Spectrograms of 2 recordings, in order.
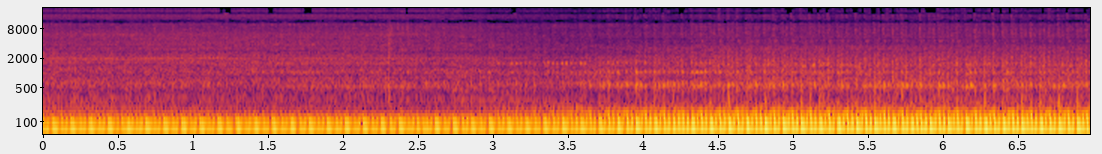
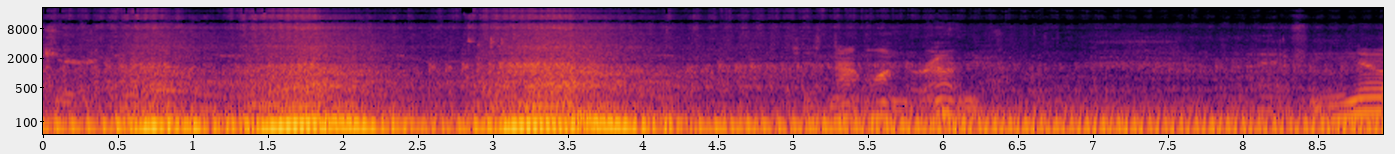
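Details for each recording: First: Volkswagen Vanagon stock 2.1L water-cooled boxer, warmed up: low even idle, steady beat, no misses or knocks; runs smoothly warm though rough when cold and cuts out intermittently. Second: VW Vanagon with the stock 2.1L engine, cold start in icy weather, rear engine: it idles roughly with uneven surging, knocks and bangs, near stalling. It runs okay once warm; cause unknown.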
